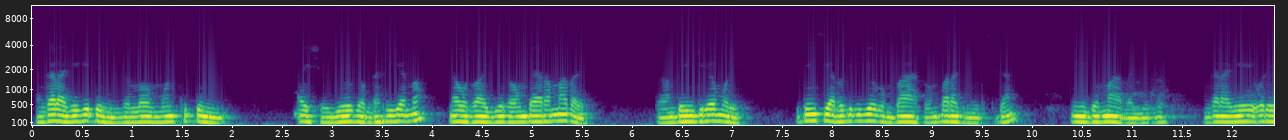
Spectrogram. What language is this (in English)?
Masai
